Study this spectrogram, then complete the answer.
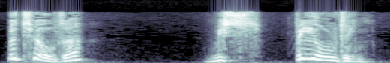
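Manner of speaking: high, loud shocked question; stunned disbelief; aghast. A narrator's reading. Worthy aghast.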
